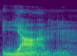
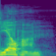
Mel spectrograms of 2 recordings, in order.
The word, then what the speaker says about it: Johan: Because I've also met some people in the snowboard world where it's actually pronounced Yan.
